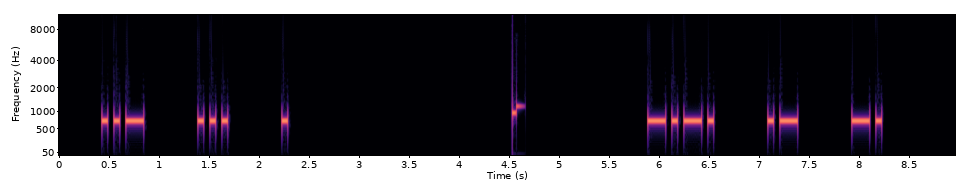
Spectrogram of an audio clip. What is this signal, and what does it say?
Morse code, heard as a keyed tone, about 20 wpm, spaced as for 11 wpm, 700 Hz. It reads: USE CAN
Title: 3x Character Spacing - Top 500 Words - 20wpm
